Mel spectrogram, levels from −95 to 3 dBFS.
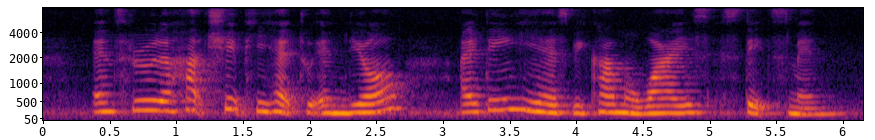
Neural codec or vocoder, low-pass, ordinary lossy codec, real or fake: none; none; none; real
